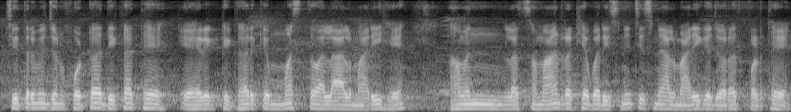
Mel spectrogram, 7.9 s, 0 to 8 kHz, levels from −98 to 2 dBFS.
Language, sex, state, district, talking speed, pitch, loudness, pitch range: Chhattisgarhi, male, Chhattisgarh, Raigarh, 195 wpm, 110 Hz, -22 LUFS, 105-115 Hz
